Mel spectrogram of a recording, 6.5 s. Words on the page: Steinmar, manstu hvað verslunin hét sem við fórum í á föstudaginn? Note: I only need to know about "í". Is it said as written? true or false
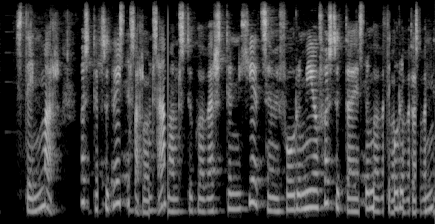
true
